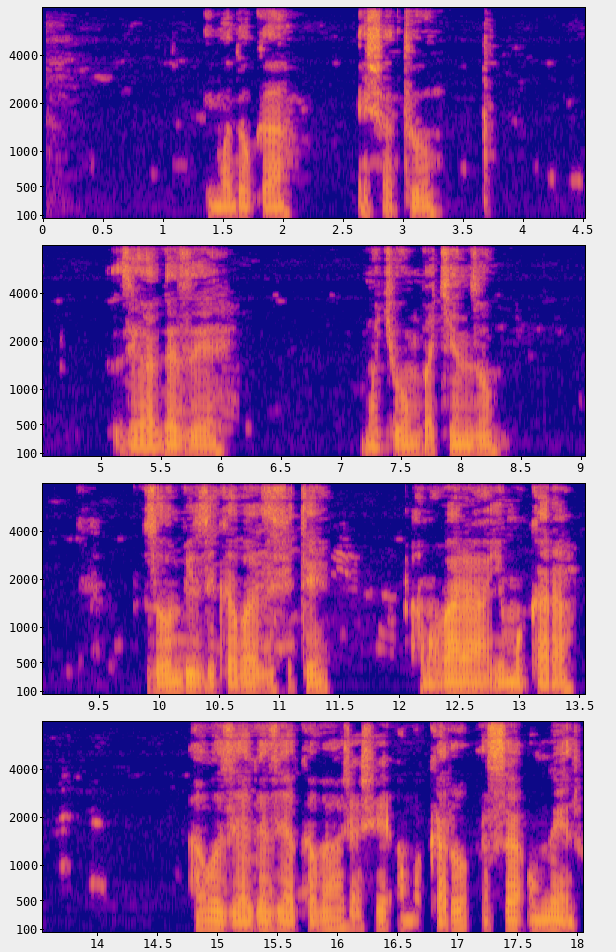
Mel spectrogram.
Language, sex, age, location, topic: Kinyarwanda, male, 18-24, Kigali, finance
